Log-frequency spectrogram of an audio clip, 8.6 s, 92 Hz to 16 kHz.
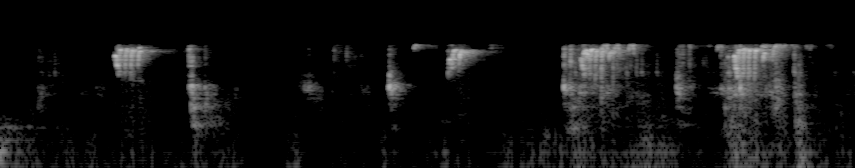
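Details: Timbrado canary singing in 2023: quiet, widely spaced phrases of rolling warbled notes and short chattering bursts, with gaps of silence between and a few soft clicks.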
